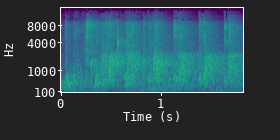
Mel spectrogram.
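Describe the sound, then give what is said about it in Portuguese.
A crowd at a prayer service breaks into steady applause, a dense wash of many hands clapping at once, fairly loud, holding at an even level throughout without any voices on top. “Vamos aplaudir, Senhor.”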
